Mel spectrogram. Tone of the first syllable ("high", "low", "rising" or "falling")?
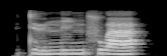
low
